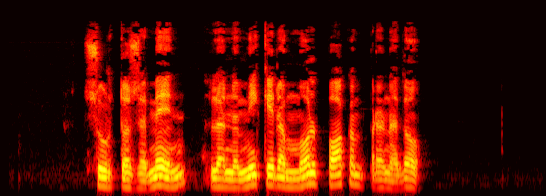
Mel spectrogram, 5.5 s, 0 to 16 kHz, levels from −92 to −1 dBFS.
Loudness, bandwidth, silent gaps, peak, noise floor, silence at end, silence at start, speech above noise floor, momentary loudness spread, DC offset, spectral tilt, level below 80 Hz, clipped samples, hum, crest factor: -27 LUFS; 11.5 kHz; none; -10 dBFS; -81 dBFS; 1.3 s; 0.85 s; 55 dB; 9 LU; under 0.1%; -3.5 dB/octave; -78 dBFS; under 0.1%; none; 20 dB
